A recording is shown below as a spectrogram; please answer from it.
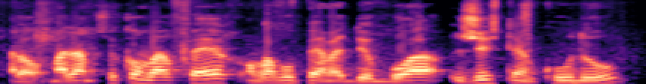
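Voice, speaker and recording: A man hosting and mediating a couple's dispute, patiently calming the guests with repeated gentle commands. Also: medium pitch, brisk, slight background noise. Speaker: host and mediator.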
